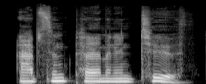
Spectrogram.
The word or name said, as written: absent permanent tooth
